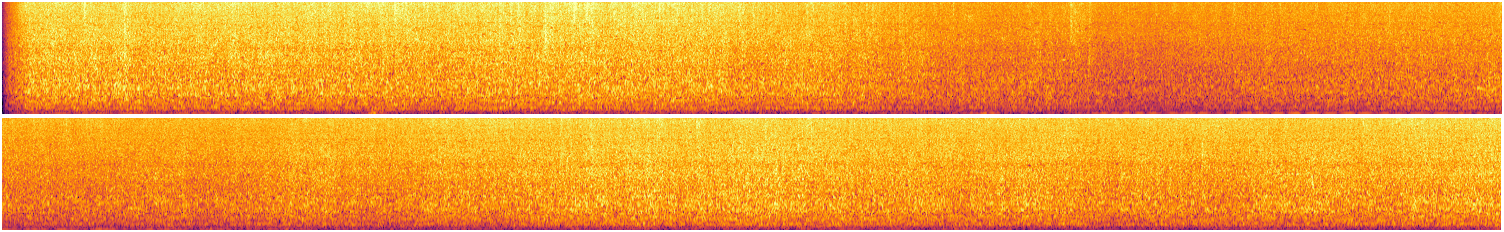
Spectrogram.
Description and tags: Thunder Rain
thunder heavy rain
